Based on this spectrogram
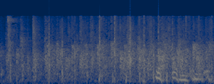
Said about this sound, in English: Get that clapping noise on the podcast. Live and from Sacramento.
